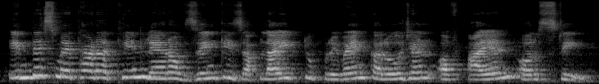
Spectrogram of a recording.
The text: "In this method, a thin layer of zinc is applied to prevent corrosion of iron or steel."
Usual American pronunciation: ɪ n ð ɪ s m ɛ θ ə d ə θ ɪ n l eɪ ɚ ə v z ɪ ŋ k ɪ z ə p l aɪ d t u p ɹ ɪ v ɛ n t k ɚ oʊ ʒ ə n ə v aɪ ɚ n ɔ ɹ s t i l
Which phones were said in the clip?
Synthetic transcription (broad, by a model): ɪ n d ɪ s m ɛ t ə d ə t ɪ n l eɪ ɚ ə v z ɪ ŋ k ɪ z ə p l aɪ d t u p ɹ ɪ v ɛ n t k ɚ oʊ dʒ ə n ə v aɪ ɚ n ɔ ɹ s t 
